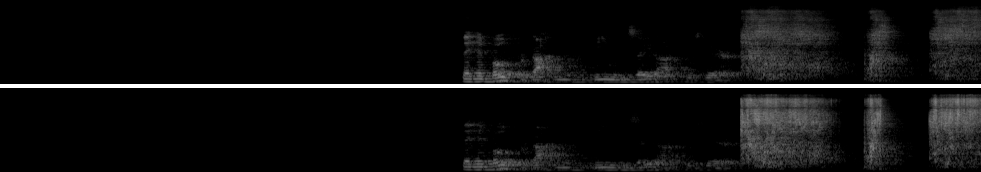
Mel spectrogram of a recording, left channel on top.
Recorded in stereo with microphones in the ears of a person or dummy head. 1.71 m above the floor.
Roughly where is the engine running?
No engine running in this recording.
